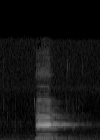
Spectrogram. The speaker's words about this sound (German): Ein blödsinniges Auto hupt.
